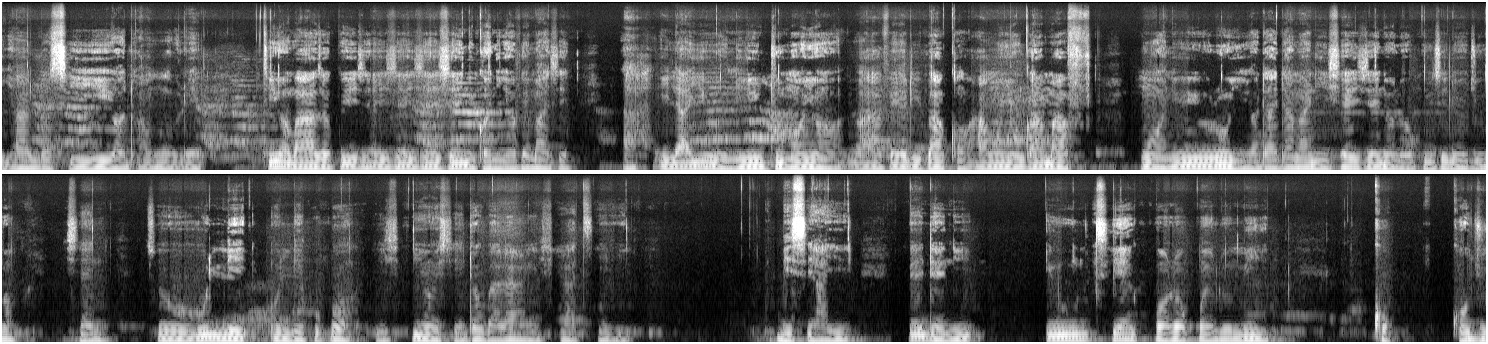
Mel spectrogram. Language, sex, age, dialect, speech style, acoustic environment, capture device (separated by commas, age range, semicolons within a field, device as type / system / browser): Yoruba, male, 25-34, Nigeria - Lagos, happy, silence, mobile / Linux / Chrome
